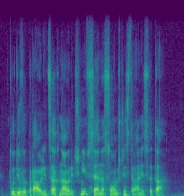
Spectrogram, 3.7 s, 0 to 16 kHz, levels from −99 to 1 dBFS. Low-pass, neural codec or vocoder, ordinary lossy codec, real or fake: 14.4 kHz; vocoder, 44.1 kHz, 128 mel bands, Pupu-Vocoder; none; fake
